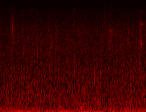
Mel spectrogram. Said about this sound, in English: Anyway, I'd better get moving. It's starting to rain.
